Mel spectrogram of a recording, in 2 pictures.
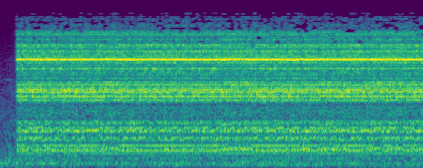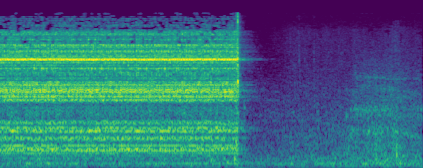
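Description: Alarm clock ringing steadily, cutting off suddenly about six and a half seconds in.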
